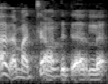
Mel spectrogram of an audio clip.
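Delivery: words breaking into sobs; crying through the words; tearful. Acted. Woman weeping to grandmother about her husband, tearful.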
